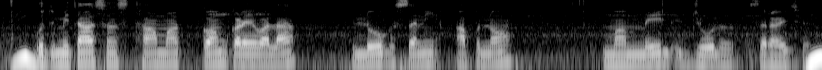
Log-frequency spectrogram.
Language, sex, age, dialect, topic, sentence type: Maithili, male, 18-24, Angika, banking, statement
